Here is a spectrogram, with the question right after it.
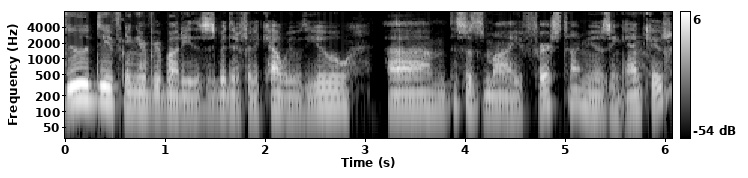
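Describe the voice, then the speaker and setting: Speaking at a moderate pace, a man with a fairly low pitch and a dark, mellow tone sounds somewhat breathy, with ordinary pitch variation. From Kuwait. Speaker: podcaster, former marine officer. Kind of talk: personal monologue. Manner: halting.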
